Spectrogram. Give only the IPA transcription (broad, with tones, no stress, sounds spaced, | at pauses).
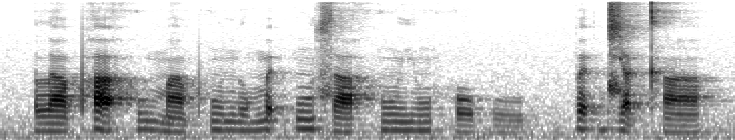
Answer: l ä˨ pʰ ä̰˦˨ h u˦ m ã˨ pʰ ũ˦ n o˦ m ɛ˦ ʔ p ũ˦ sʰ ä˨ h ũ˦ j ũ˦ h o˨ p u˨ | p ɛ˦ ʔ d͡ʑ a̰˦˨ ɪ̯ kʰ ã˨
